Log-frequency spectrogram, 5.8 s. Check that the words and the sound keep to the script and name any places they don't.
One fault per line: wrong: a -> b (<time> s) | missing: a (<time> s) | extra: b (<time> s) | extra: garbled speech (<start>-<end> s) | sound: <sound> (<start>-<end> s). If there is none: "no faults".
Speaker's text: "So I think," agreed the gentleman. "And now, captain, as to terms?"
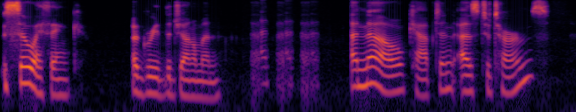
sound: laugh (2.5-3.2 s)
